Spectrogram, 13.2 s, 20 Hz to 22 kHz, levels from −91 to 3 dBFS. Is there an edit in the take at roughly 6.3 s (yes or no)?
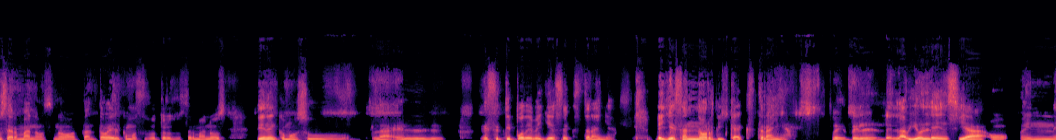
no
